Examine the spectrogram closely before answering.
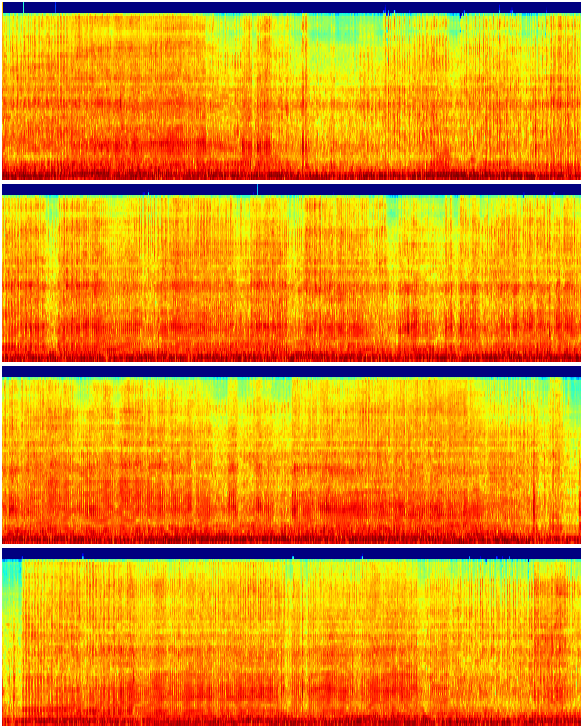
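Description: Several modified racing lawn mower engines running hard together, their overlapping pitches rising and falling again and again as the mowers accelerate and back off.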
